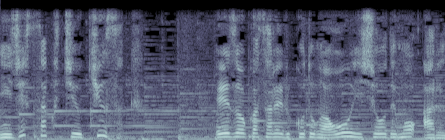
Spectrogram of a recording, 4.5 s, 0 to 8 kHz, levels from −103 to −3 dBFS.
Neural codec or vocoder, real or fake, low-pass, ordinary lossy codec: none; real; 7.2 kHz; none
